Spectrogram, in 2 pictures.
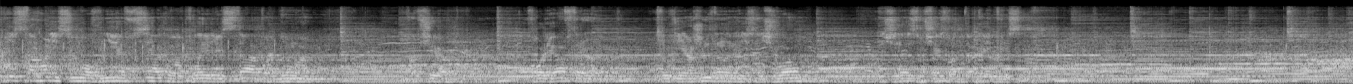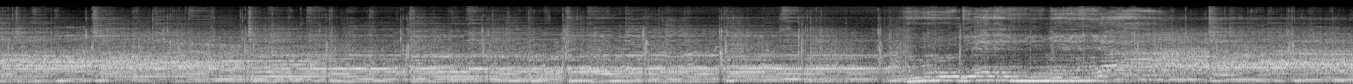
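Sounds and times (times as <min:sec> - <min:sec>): strummed acoustic guitar: 0:00.0 - 0:27.0
person singing: 0:22.3 - 0:27.0.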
